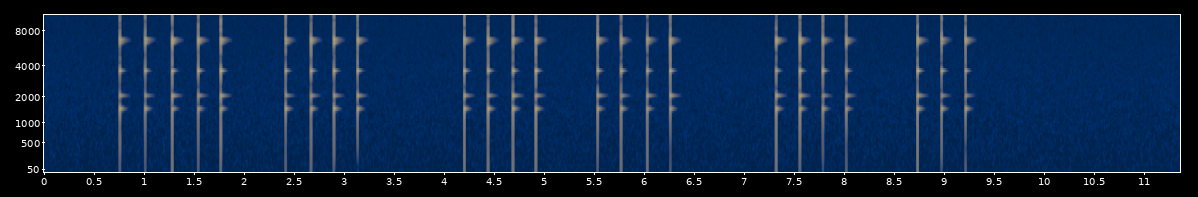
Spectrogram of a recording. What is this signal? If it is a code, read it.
Tap code, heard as taps on glass, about 4 knocks a second. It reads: YTS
